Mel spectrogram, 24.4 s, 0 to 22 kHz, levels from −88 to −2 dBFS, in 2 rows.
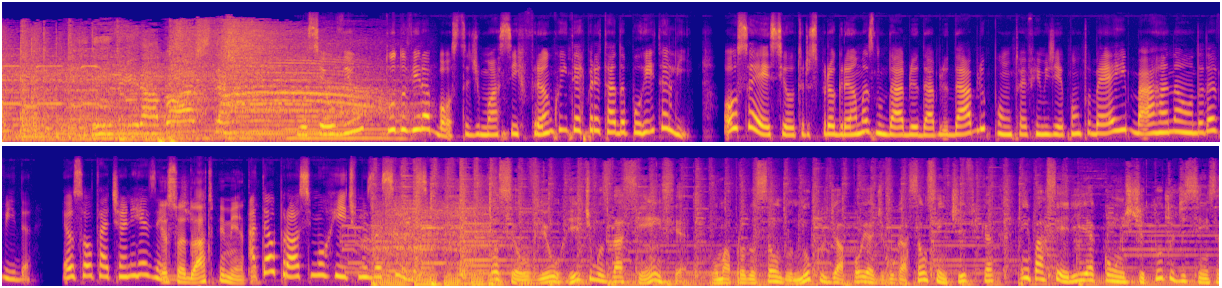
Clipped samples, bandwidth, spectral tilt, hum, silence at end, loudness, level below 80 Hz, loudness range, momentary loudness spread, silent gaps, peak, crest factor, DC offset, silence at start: under 0.1%; 16 kHz; -5 dB/octave; none; 0 s; -13 LUFS; -30 dBFS; 3 LU; 5 LU; 12.64-12.77 s; 0 dBFS; 12 dB; under 0.1%; 0 s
